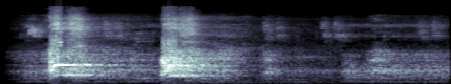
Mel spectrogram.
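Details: A French mastiff gives two loud, deep, rough barks, then quieter huffs, aggressive toward a Rottweiler.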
